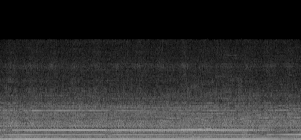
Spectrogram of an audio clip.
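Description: Vertical hydraulic textile baler running: its electric motor and hydraulic pump give a steady whine over a hiss as the twin rams drive the press plate down onto used clothes.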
